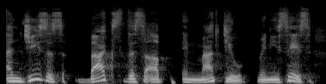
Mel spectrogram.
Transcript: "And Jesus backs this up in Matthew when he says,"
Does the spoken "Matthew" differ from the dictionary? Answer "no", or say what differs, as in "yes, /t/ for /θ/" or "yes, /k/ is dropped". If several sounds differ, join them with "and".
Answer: yes, /t/ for /θ/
